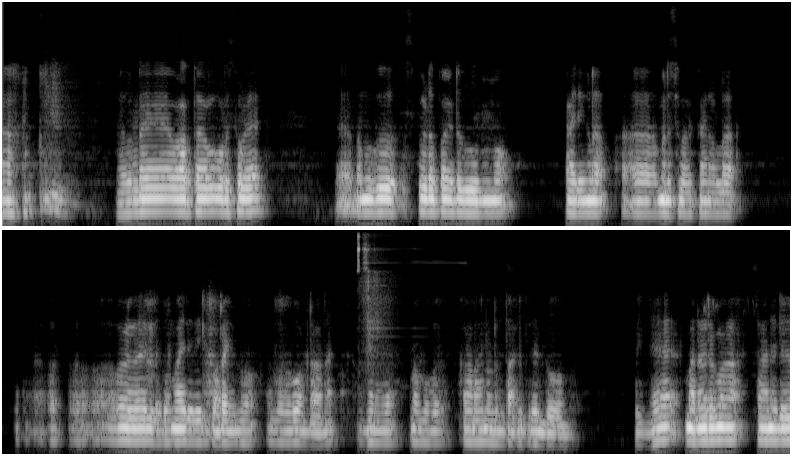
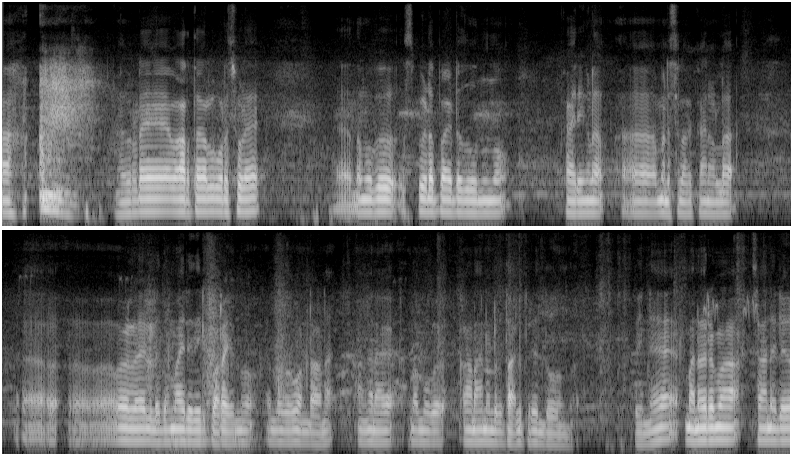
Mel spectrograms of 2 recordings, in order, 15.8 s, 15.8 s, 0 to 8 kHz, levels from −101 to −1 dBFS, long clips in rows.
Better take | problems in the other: second | noise reduction (neural mask model DeepFilterNet 3)

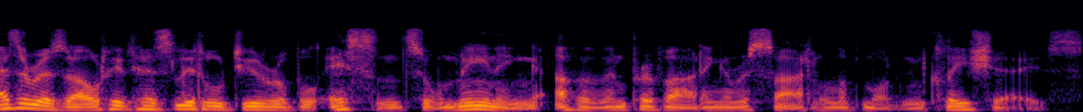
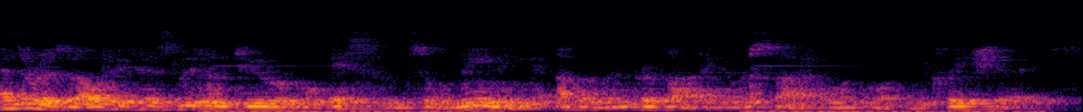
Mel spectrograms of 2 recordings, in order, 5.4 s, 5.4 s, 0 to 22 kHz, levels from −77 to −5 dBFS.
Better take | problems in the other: first | background sound (Gong); 15 dB below the speech // room echo; dies away in 0.7 s

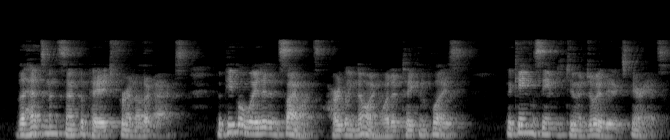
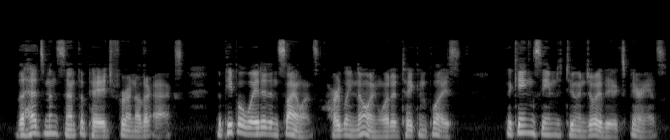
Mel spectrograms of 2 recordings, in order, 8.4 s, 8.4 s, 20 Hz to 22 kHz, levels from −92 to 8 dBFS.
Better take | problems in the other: second | room echo; dies away in 0.5 s

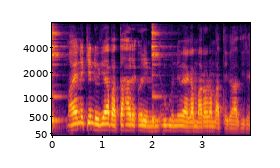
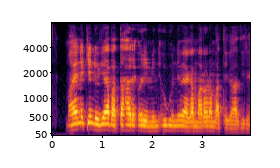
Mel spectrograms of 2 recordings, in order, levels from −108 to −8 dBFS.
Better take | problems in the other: second | background sound (Cowbell); 13 dB below the speech

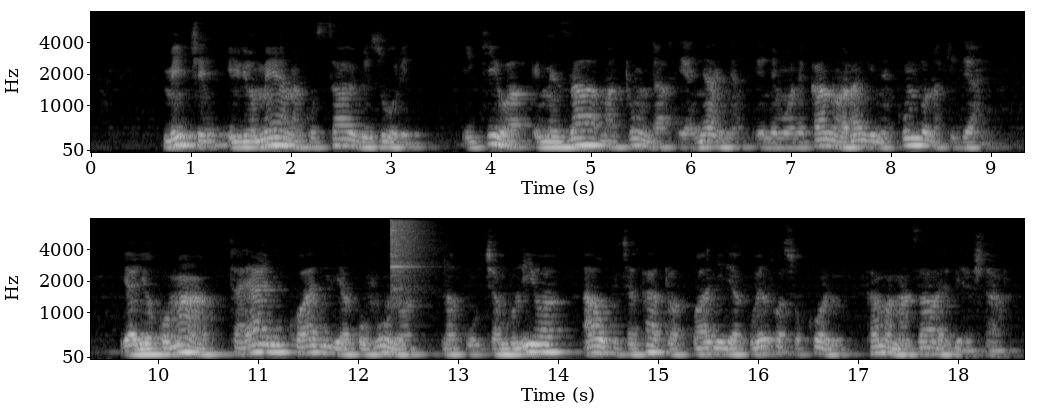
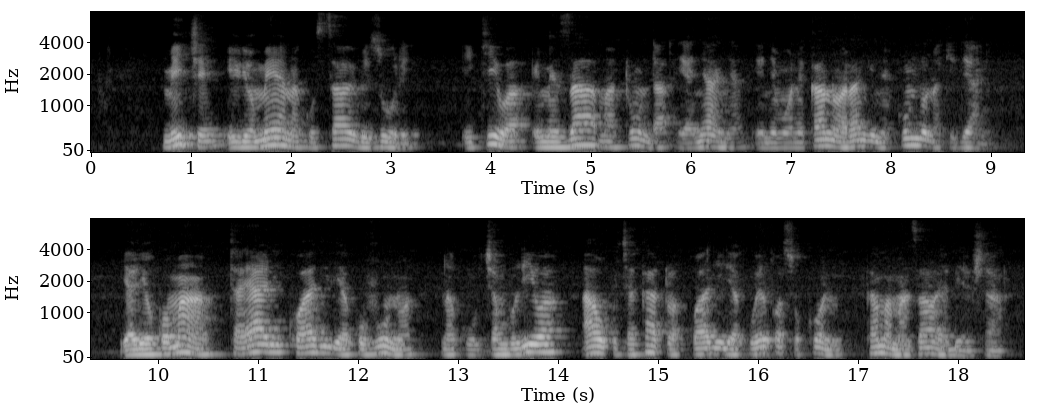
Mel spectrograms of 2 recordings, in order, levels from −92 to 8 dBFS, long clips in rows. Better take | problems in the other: second | background sound (Hi-hat); 17 dB below the speech // room echo; dies away in 0.4 s

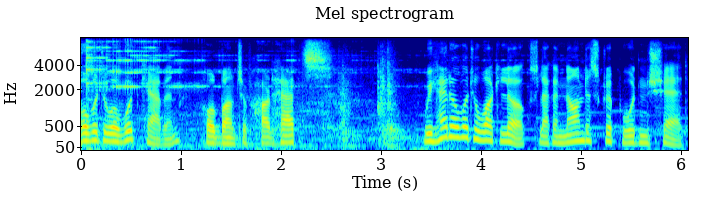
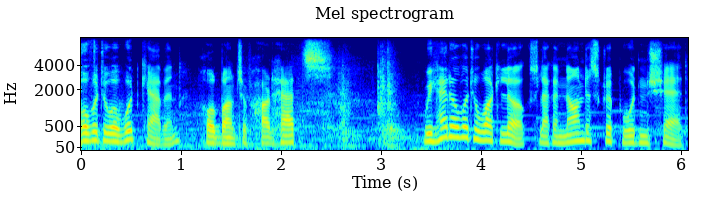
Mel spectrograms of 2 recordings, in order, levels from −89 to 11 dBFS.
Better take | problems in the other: second | background sound (Coin (dropping)); 14 dB below the speech

